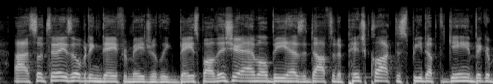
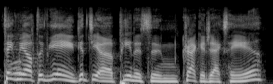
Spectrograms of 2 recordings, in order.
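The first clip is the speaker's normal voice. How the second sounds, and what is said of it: Old-timey transatlantic accent. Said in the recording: “transatlantic accent? ... The old-timey talk.”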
